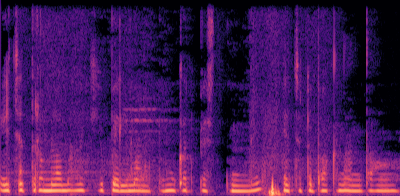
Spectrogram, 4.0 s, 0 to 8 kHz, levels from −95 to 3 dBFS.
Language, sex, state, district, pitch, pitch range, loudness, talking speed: Telugu, female, Andhra Pradesh, Guntur, 235 Hz, 230-245 Hz, -21 LUFS, 150 wpm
